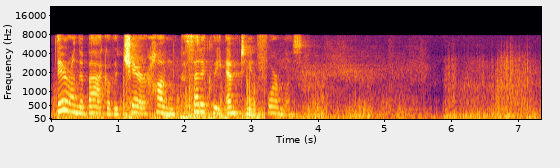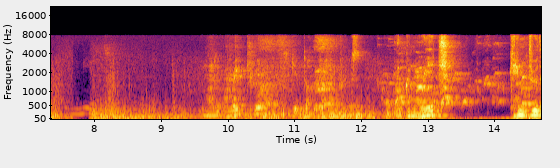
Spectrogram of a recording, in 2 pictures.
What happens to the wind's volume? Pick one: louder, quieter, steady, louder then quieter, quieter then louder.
quieter.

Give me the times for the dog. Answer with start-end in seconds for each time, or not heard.
9.7-14.6.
